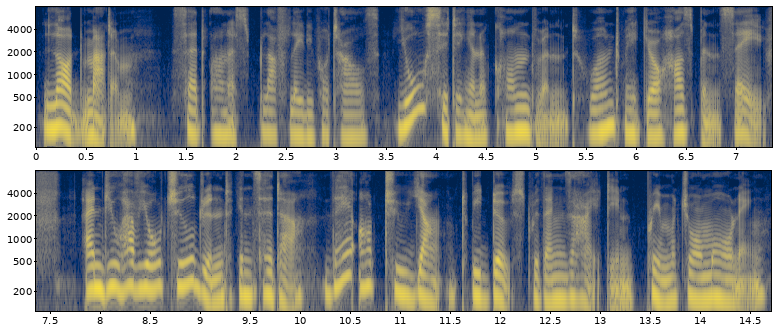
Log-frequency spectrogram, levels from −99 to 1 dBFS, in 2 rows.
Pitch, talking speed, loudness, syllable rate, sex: 180 Hz, 145 wpm, -20 LUFS, 4.3 syllables/s, female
